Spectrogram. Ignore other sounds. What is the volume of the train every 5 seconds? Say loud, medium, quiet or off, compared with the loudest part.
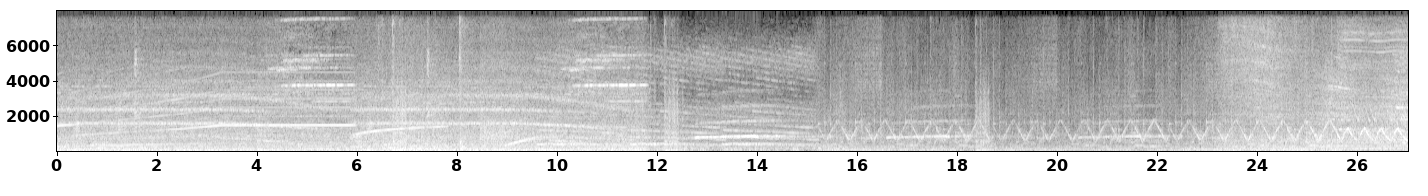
loud, loud, loud, medium, medium, loud.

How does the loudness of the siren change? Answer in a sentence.
The volume of the siren goes down, then up.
